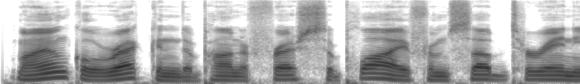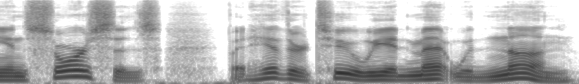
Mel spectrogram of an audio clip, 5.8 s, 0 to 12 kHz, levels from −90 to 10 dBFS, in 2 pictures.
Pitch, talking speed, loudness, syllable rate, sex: 130 Hz, 175 wpm, -18 LUFS, 5.2 syllables/s, male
